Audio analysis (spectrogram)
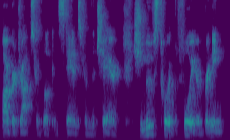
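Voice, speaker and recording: A man reading his own short story aloud as an author, in a measured, expressive narrating manner. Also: low voice, roomy sound, rough recording.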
